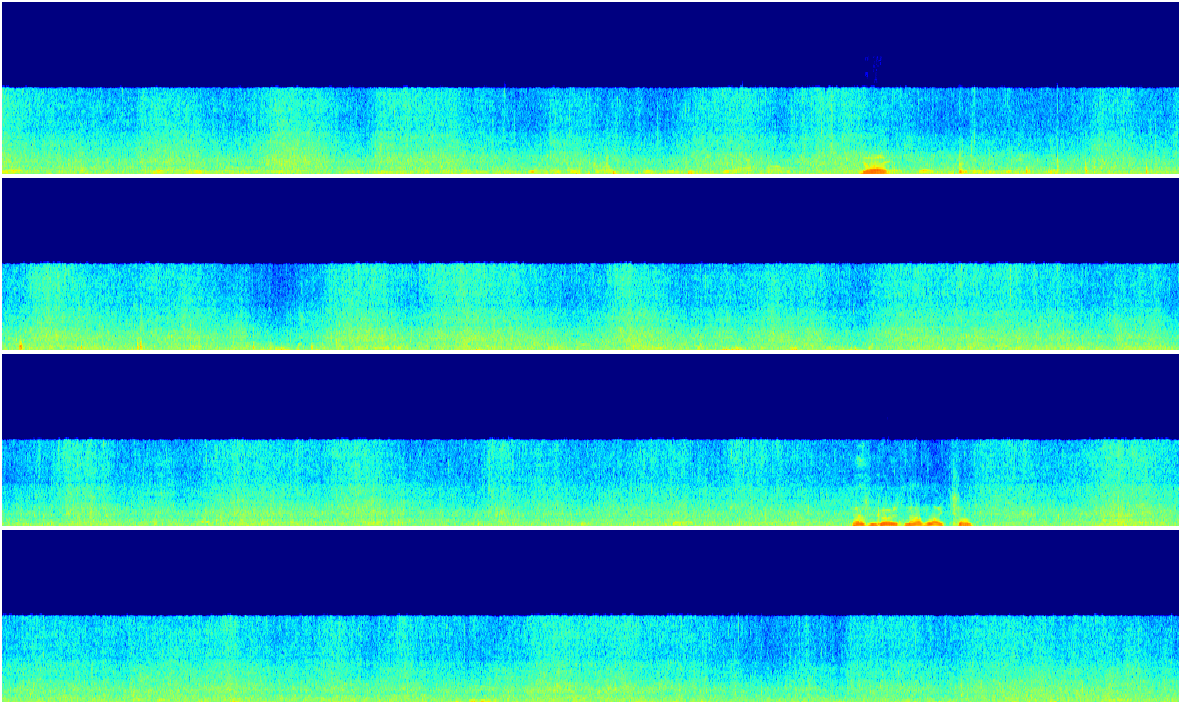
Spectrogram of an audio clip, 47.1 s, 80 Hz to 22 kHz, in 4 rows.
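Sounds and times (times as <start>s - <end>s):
water lapping: 0.0s - 47.0s
wind on microphone: 0.0s - 47.0s.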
